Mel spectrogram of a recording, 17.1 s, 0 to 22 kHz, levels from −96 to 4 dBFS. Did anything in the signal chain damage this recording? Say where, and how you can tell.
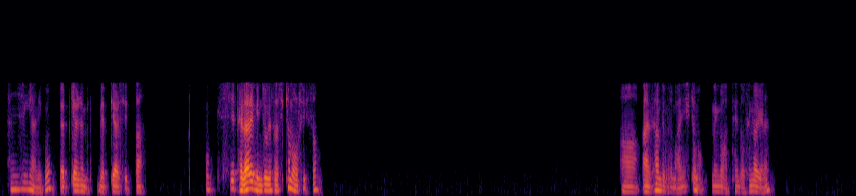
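Yes. At the codec stage the speech runs through the iLBC codec for the whole clip, at 15.2 kbps with 20 ms frames. Each frame's excitation is coded on its own and nothing above 4 kHz survives, so the voice sounds band-limited, slightly rough and synthetic. The damage is plainly audible throughout rather than tied to any moment.

On the network side, lost iLBC frames break the audio twice: about 40 ms at 0.52 s, which fits two frames, and about 20 ms at 15.24 s, which fits one. In each gap the decoder fills in by repeating the last pitch cycle blended with noise, heard as a brief held, buzzy vowel. Because frames decode independently, the speech is clean again right after each gap.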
